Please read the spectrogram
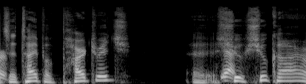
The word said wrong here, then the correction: chukar: or something like that. Is that how you pronounce it? – Chukar. – Oh, it is.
